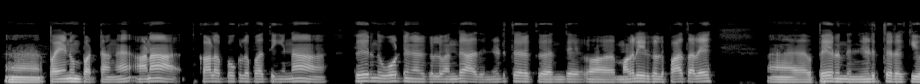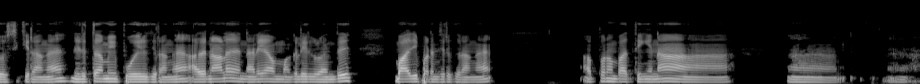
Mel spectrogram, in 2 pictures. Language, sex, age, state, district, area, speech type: Tamil, male, 18-30, Tamil Nadu, Coimbatore, urban, spontaneous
